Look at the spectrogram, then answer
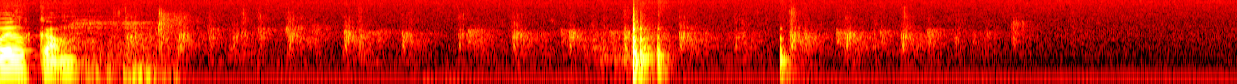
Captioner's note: applause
